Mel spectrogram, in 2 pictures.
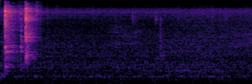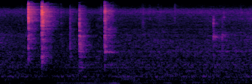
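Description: A few short clicks and taps of a metal utensil against a ceramic bowl as shredded chicken filling is scooped out onto rolled dough, most of them bunched together a little past the middle.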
